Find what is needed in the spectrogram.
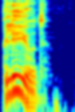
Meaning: third-person plural present indicative imperfective of клева́ть (klevátʹ)
- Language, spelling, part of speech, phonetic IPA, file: Russian, клюют, verb, [klʲʉˈjut], Ru-клюют.ogg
